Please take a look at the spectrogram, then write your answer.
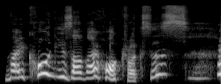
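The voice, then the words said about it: Impression of the Queen, British accent. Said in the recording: “to channel Luba Goy, circa Royal Canadian Air Farce ... your favorite British accent”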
